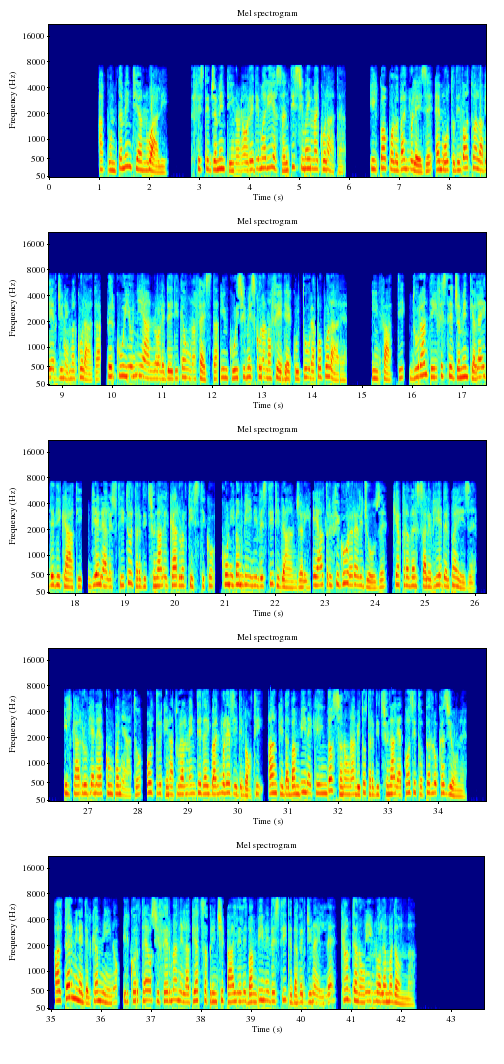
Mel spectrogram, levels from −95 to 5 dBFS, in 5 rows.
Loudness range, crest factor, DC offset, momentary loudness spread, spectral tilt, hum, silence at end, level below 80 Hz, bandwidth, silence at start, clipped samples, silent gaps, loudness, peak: 2 LU; 16 dB; under 0.1%; 7 LU; -6.5 dB/octave; none; 1.4 s; -46 dBFS; 7.4 kHz; 1 s; under 0.1%; 2.40-2.44 s, 6.19-6.26 s, 9.79-9.83 s, 14.97-15.02 s, 18.18-18.22 s, 24.29-24.33 s; -17 LUFS; 0 dBFS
